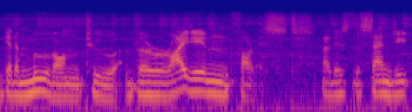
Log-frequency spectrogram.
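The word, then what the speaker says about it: Viridian Forest: rattatas and we'll get a move on to veridan Forest that is the San pronunciation of viian forest no it's verian I checked it is definitely definitely verian Forest um okay thank you very much for watching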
